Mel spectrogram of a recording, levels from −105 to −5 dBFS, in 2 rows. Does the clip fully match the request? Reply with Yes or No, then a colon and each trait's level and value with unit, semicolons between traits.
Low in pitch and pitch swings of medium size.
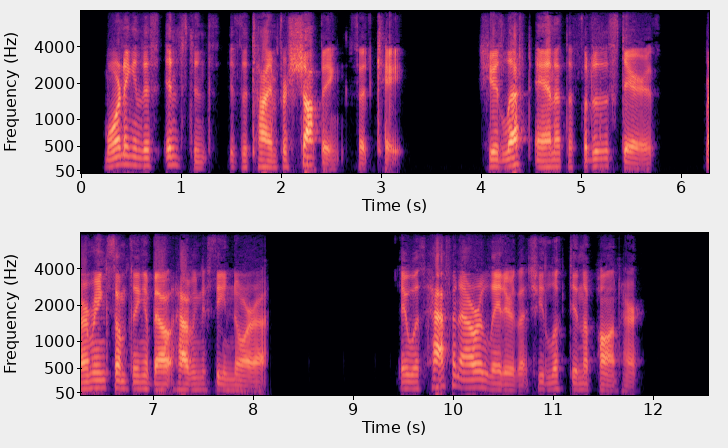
Yes: low, 125 Hz; average, 4.6 semitones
